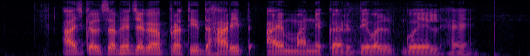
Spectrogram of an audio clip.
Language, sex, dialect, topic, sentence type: Magahi, female, Southern, banking, statement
